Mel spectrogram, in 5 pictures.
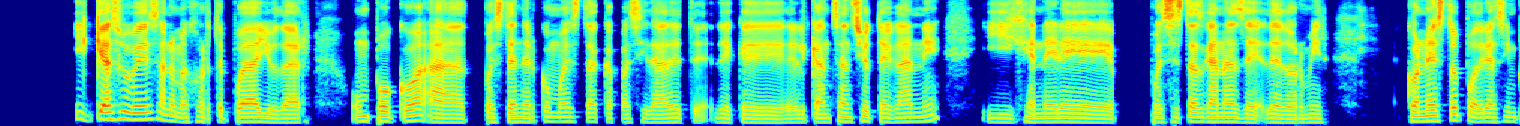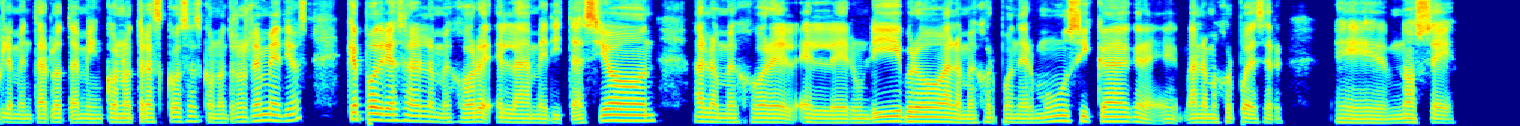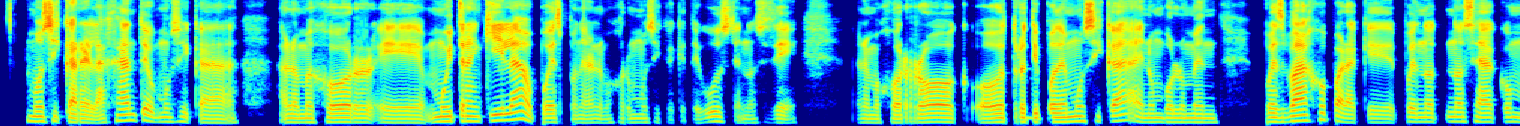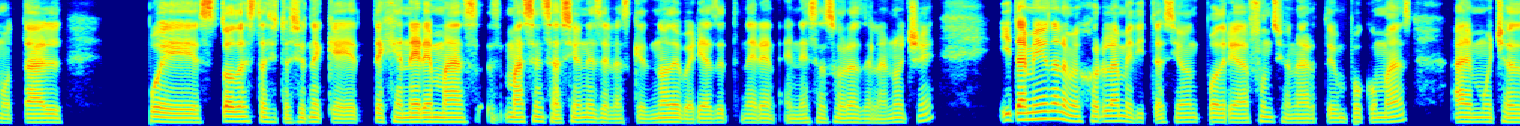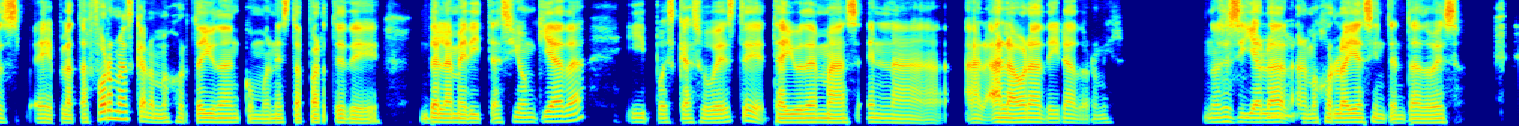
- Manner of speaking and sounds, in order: none
- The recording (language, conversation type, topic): Spanish, advice, ¿Cómo puedo manejar el insomnio por estrés y los pensamientos que no me dejan dormir?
